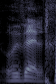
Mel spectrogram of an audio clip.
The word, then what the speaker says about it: Revel: Thank you so much, Professor Ariel Revel. – you pronounce it well. – Oh, sweet. – The French way.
